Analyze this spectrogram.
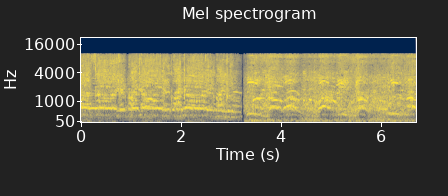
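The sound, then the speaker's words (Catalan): A large crowd at a demonstration in Catalonia against the independence challenge, held under the slogan "Prou, recuperem el seny", chants and shouts in a dense, continuous roar of many voices, with rising yells and bursts of cheering that stay loud throughout. “Aquests són només alguns dels sons que va deixar aquella manifestació que amb el lema «Prou, recuperem el seny» volia donar veu a aquells ciutadans que rebutjaven el desafiament independentista.”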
